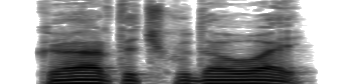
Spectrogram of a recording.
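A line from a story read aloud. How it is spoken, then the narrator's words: Relieved exhale. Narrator (Russian): Лех, как мне показалось, облегченно выдохнул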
